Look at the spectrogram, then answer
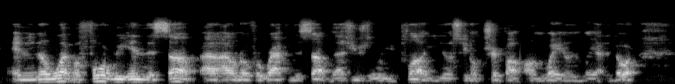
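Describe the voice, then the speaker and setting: Very fast speech from a man with a fairly low pitch, ordinary pitch variation and big swings in loudness, against noticeable background noise. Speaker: backyard wrestler. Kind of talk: casual podcast chat, wrestling promo style. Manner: animated.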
